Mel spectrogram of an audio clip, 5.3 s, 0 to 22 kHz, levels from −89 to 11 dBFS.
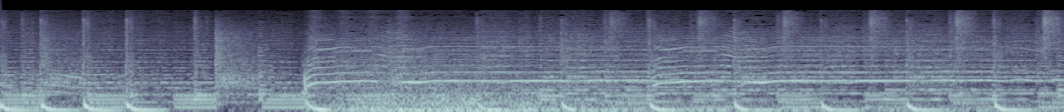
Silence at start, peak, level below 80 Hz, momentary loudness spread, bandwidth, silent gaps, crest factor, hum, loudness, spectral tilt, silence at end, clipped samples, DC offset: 0 s; 0 dBFS; -18 dBFS; 3 LU; 16 kHz; none; 12 dB; none; -13 LUFS; -5 dB/octave; 0 s; under 0.1%; under 0.1%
